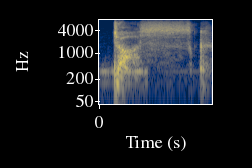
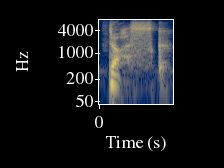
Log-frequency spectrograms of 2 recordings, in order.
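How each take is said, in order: First: It is said in a dramatic, theatrical way. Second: It is said in a plain, flat way.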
